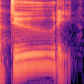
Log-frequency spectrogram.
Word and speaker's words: duty: 第一个 It is 有一个连音T 说话成 D 这个发音叫 It is It is the duty 美式发音当中这个单词趋向一发 U 这个发音 U 趋向一发 U 叫 duty 而且 T 要说话成 D Duty Duty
